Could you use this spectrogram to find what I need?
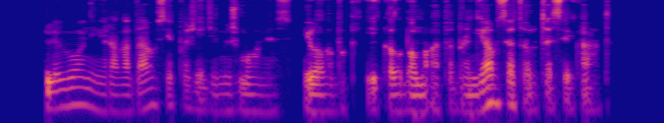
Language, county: Lithuanian, Kaunas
